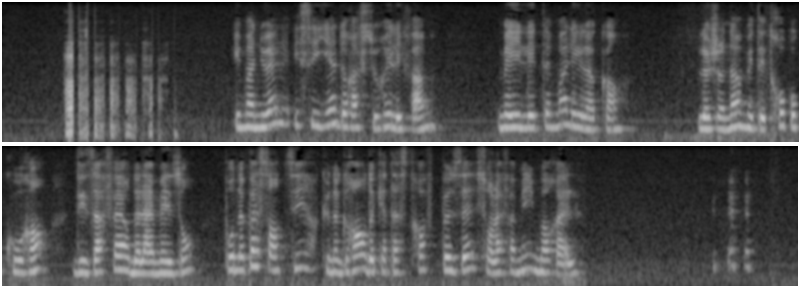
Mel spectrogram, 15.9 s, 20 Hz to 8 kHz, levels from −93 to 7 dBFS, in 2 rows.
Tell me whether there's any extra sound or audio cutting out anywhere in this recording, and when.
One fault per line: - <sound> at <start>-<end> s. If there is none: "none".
- laugh at 0.6-1.8 s
- laugh at 15.1-15.5 s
